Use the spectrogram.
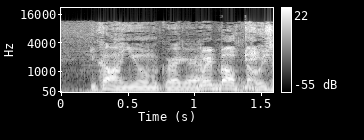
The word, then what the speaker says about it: Ewan McGregor: So you go Ewan McGregor. I say Ewan. You say Ewan. Ted, break the tie. I would say Ewan McGregor. Ted and Miles, you guys are correct. It is Ewan McGregor.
